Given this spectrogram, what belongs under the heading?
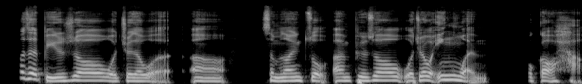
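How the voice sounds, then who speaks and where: A woman talks at a fairly quick pace in an unremarkable speaking voice, fairly low in pitch with ordinary pitch variation. The sound is dry and close, with no echo. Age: 30s. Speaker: podcast co-host. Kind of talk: casual chat.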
